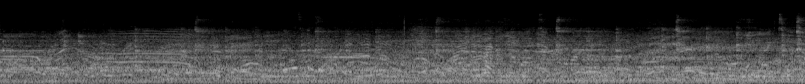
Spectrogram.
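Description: Crowd of fans lining a walkway, a steady hubbub of many overlapping voices talking and calling out.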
